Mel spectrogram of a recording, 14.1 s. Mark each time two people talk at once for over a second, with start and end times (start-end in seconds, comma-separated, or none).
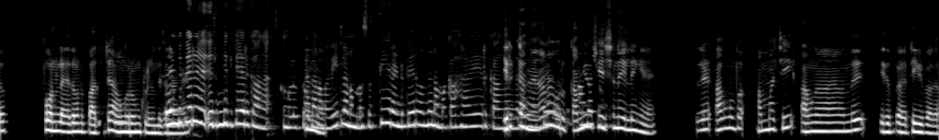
7.6-9.2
